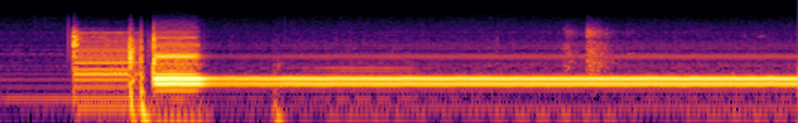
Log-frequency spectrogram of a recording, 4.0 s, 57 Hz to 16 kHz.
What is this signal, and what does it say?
Dial tone (North America), 350 + 440 Hz.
